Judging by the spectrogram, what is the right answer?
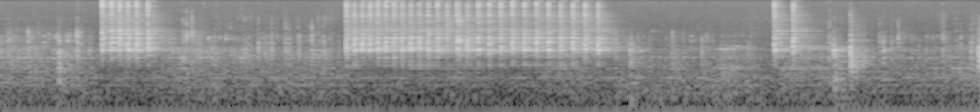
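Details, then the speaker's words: Bicycle with a newly fitted SRAM AXS electronic groupset, on the workstand during post-ride fine-tuning before chain shortening: bursts of fast light ticking and rasping as the cranks turn; drivetrain rubbing, owner thinks it is just the chain noise going across. "Definitely sounds like something rubbing there, but I can't see what cuz I'm getting daylight. I think it's just the noise of the chain going across there."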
